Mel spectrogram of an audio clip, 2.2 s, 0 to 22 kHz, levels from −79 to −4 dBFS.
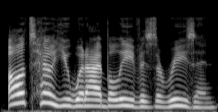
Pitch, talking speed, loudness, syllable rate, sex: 225 Hz, 245 wpm, -17 LUFS, 5.9 syllables/s, female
